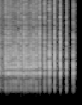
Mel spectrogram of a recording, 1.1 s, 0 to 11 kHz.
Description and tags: Wheel Spin Click Slow Down Fast
Similar to a wheel from a game show slowing down, but faster
This sound is remixed from: mialena24
click, decelerate, down, Fast, slow, slowing, spin, Wheel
